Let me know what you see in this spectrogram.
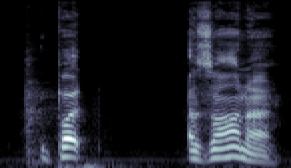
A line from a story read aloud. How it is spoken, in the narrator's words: Karana sputtered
